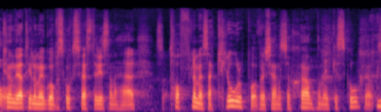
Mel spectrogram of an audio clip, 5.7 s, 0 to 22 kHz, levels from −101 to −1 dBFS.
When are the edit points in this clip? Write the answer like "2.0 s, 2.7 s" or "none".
2.4 s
